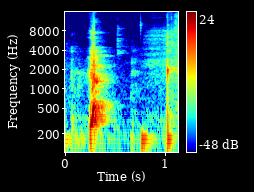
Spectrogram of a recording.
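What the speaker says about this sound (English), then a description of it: "Got horrendous hiccups now at the end of this game." Hiccups during the end of an England vs North Macedonia football match, with two or three sharp, close hiccup sounds in quick succession.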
